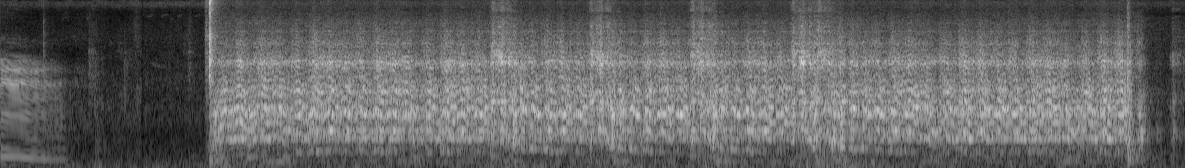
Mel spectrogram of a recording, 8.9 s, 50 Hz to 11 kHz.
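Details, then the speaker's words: 1959 Plymouth Savoy with carburetor throttle linkage, new wiring and plug wires, timing guessed: starter cranks evenly about four beats a second for seven seconds after pumping gas, spark present, no catch; owner suspects points adjustment. "So let me just try to fire it and see what happens. wanted to fire. Give it some pumps. We're definitely getting spark."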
